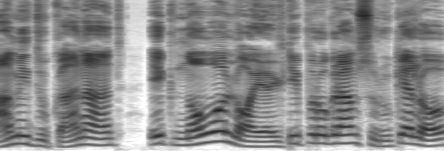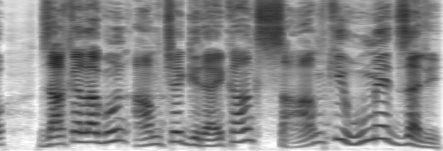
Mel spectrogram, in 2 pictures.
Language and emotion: Goan Konkani, happy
